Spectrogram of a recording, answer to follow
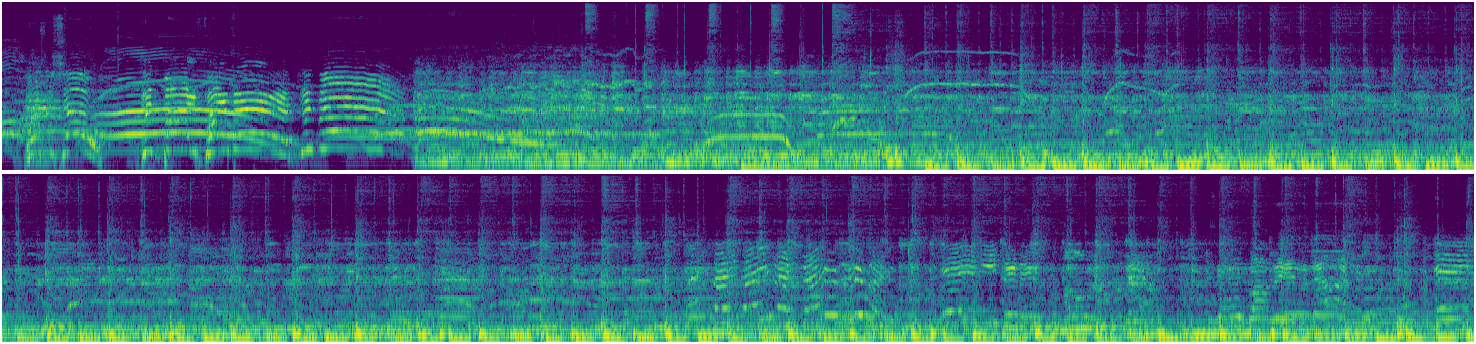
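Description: Live rock-and-roll band on stage: a voice sings long sliding notes almost alone, then the band comes in about four seconds in. From about nine seconds a steady bass-and-drum beat drives the song.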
